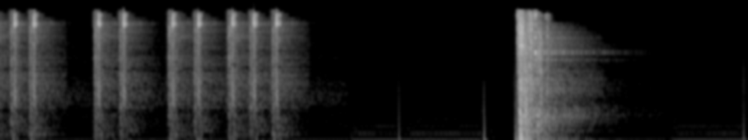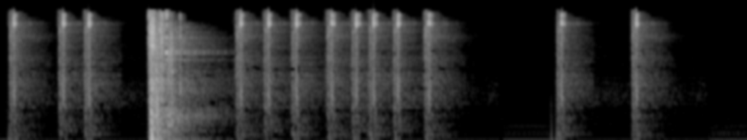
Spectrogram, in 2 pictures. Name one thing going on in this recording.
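Short, bright menu clicks sound again and again.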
